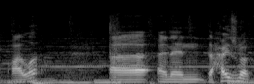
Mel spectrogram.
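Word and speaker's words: Islay: pull me pull me up for calling an ilay whiskey it is pronounced Isa uh and then the hazut component comes from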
